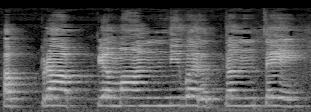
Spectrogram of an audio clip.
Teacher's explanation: अप्राप्य म्हणताना सुद्धा अ वर जरासा मी जोर दिला कारण जोडाक्षर आहे ना आणि जोडाक्षराच्या अलीकडे जे लघु अक्षर येतं त्याच्यावर जरासा जोर द्यायचा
